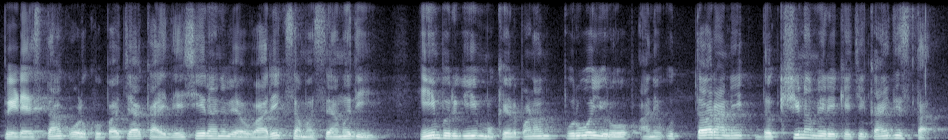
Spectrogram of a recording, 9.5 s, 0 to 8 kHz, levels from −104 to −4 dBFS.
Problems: none marked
